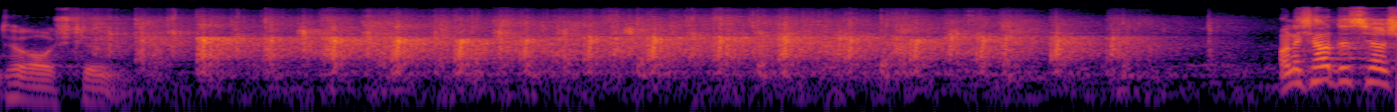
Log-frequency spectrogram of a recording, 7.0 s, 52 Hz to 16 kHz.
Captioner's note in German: Beifall bei der CDU und dem BÜNDNIS 90/DIE GRÜNEN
